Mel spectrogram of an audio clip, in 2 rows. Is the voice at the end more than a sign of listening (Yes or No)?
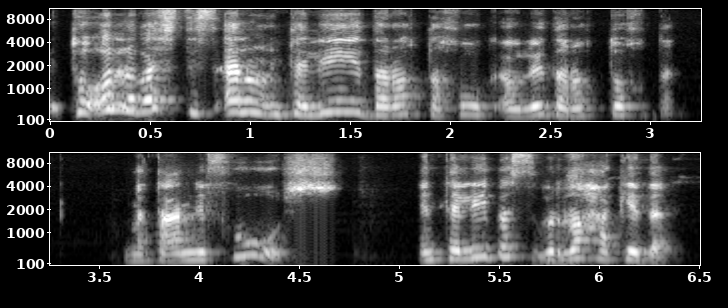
No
